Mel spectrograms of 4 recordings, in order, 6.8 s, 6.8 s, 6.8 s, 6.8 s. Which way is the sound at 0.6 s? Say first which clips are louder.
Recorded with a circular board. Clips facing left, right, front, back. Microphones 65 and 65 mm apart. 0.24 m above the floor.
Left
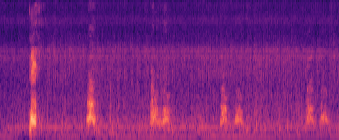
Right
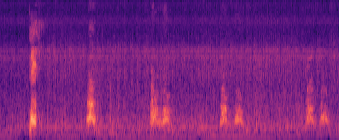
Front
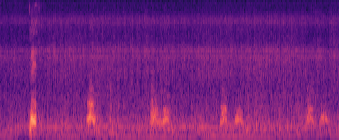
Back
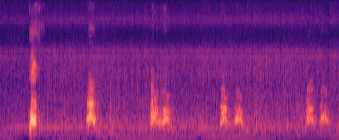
Left 4 dB, back 9 dB; 165° left.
